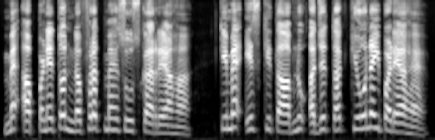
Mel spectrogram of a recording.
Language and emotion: Punjabi, disgusted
